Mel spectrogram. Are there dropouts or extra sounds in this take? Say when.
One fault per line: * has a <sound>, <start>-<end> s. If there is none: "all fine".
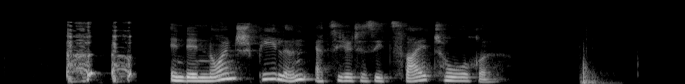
* has a cough, 0.7-1.4 s
* has a thud, 5.8-6.2 s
